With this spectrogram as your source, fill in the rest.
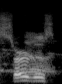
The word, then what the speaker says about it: Servaes: We are over here at Servaes, even though it's not spelled like Servaes. It is Servaes.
